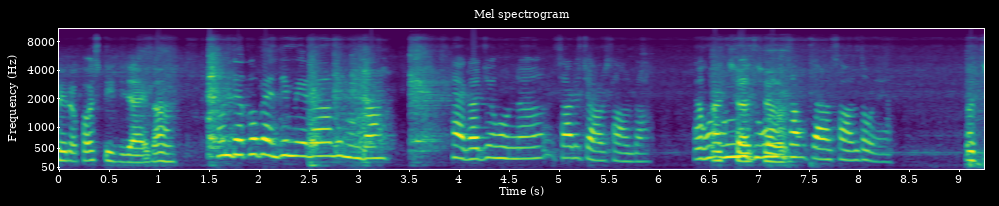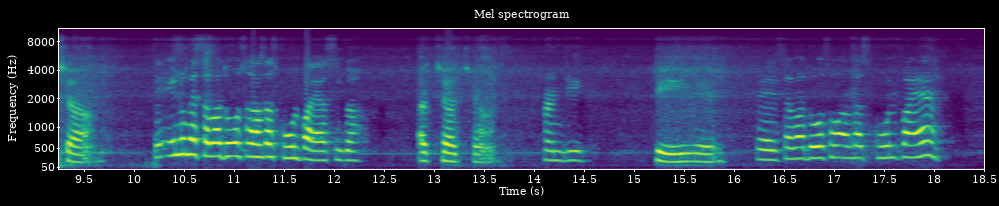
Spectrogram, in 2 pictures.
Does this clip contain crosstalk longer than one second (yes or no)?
no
